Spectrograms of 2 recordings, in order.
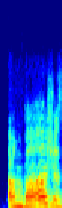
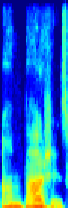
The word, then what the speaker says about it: ambages: subscribe on YouTube and give me a like ambajes means an indirect circuitous way of talking I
